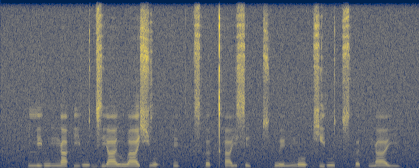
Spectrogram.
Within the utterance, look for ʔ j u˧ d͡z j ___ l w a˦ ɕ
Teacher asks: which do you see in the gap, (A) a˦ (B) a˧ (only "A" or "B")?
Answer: A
